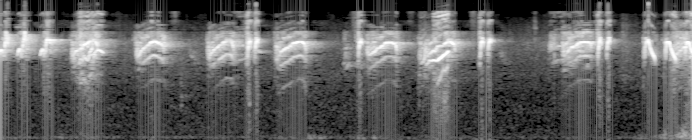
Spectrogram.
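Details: High chirping of small birds, recorded as a lure for trapping, with arched slurred notes delivered in clusters about every second, separated by short quiet gaps.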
